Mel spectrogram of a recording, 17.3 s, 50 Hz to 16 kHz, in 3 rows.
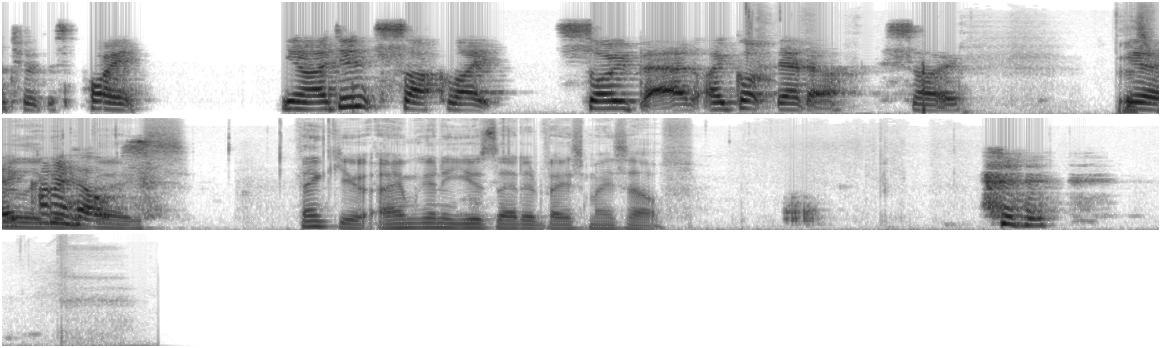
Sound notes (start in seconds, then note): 5.6 chuckles; 10.7 laughs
